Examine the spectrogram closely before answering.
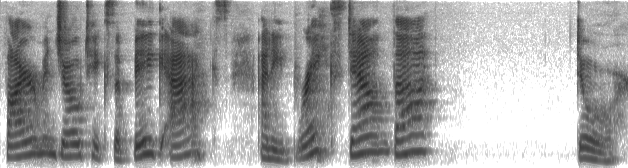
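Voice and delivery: storybook reading voice; story reading. A narrator's reading. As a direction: read it out clearly for the class. Reads the picture book aloud.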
